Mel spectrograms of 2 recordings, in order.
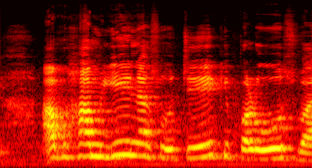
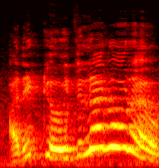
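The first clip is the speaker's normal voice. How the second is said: raised, louder, quick-fired question; acted remonstrance; 5 semitones higher, 7 dB louder, faster than usual. Neighbour asks the crying man why he weeps, raised remonstrance. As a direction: call out a brisk challenge to someone crying.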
